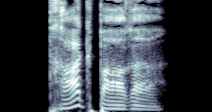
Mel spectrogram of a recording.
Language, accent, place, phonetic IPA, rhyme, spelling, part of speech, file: German, Germany, Berlin, [ˈtʁaːkbaːʁɐ], -aːkbaːʁɐ, tragbarer, adjective, De-tragbarer.ogg
- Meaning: 1. comparative degree of tragbar 2. inflection of tragbar: strong/mixed nominative masculine singular 3. inflection of tragbar: strong genitive/dative feminine singular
